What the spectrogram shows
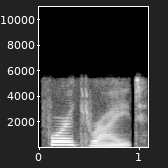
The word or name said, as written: forthright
